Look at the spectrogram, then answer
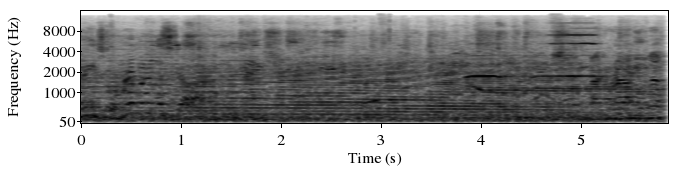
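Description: A propeller aerobatic airplane loops over an air show. Its engine drones loudly and steadily, with a rising pitch sweep as it pulls around, over crowd babble and announcer talk.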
